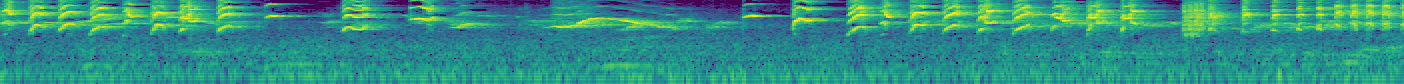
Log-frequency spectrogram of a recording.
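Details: Pleasant bird song made of fast bursts of sharp high chirps and tweets, repeated in rapid trains, broken by a short warbled phrase with slurred whistles before the chirping resumes.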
